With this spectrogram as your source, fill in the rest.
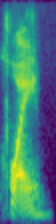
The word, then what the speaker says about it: Coi: so let's see what comes up for um koi I actually like the name it's spelled c-o-i and then larae l-e-r-a-y she's got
